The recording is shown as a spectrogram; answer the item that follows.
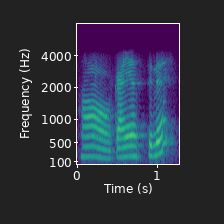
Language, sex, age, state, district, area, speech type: Odia, female, 18-30, Odisha, Khordha, rural, conversation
